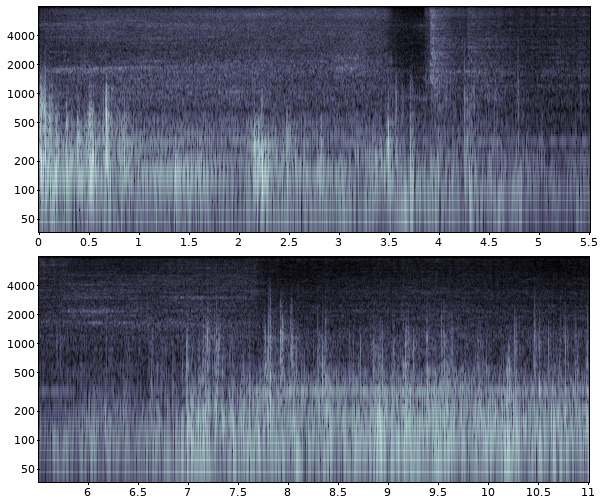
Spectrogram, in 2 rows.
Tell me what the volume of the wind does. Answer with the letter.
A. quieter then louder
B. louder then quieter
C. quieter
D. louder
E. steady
A.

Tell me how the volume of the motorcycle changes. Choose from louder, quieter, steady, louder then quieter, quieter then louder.
quieter then louder.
